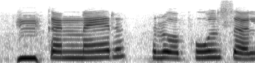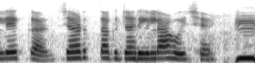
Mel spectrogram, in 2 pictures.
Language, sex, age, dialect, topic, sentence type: Maithili, female, 18-24, Angika, agriculture, statement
